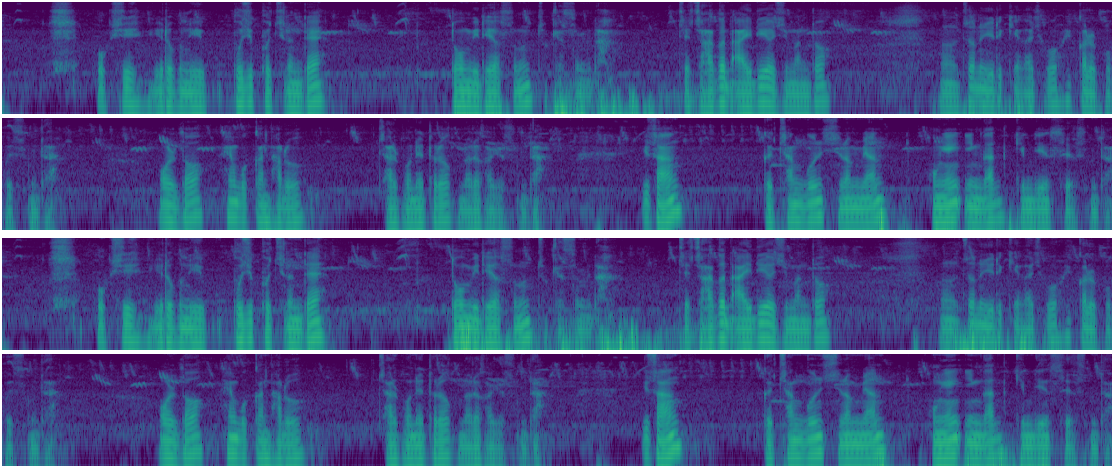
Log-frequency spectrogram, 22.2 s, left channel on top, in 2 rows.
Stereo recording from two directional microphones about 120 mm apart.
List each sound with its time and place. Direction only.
0.4 s speech: 50° right (ahead or behind)
4.4 s speech: 50° right (ahead or behind)
8.9 s speech: 30° right (ahead or behind)
11.0 s speech: 10° right (ahead or behind)
12.8 s speech: 30° right (ahead or behind)
17.5 s speech: 15° right (ahead or behind)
